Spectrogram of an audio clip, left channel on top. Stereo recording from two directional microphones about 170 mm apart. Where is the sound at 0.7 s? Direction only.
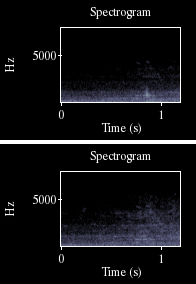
35° left (ahead or behind).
